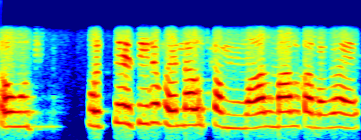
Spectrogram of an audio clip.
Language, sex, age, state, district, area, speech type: Hindi, female, 30-45, Rajasthan, Jodhpur, urban, conversation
